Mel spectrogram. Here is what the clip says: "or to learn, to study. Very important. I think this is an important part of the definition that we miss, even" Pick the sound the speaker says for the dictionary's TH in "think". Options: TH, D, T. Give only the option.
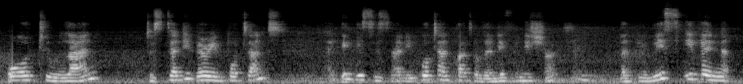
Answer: TH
